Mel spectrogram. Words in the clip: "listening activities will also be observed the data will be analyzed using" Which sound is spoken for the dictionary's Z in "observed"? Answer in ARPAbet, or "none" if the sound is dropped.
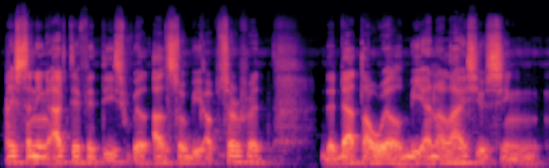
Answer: S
